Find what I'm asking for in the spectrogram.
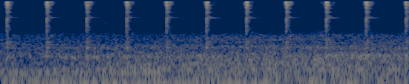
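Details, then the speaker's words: Atwood RV propane water heater, thermostat wired directly, blown fuse bypassed: sharp, even igniter ticks about five per second over a faint propane hiss, no burner whoosh; igniter sparking but gas not lighting properly. "It is sparking back there, so I can hear the propane. It's just not lighting the propane."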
